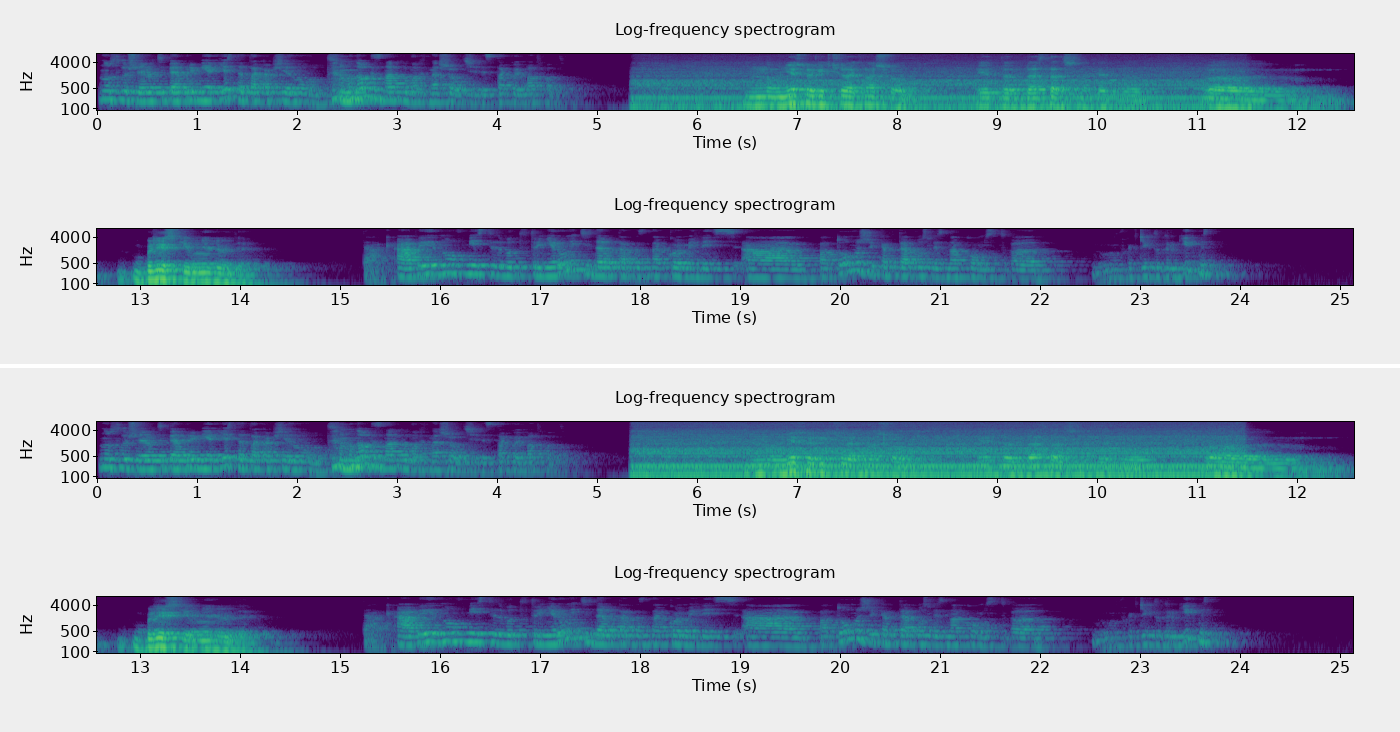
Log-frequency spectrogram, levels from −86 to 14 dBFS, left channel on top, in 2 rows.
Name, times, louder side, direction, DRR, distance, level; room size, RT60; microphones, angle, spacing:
voice 1, 0.0-4.6 15.2-22.0 22.5-23.7, equal, 25° left, -3 dB, 2.0 m, -33 dB
Engine, 5.3-11.5, right 6 dB, 75° right, 0.5 m, -27 dB
voice 2, 6.4-8.2 8.8-10.5 11.0-12.4 12.8-14.1, left 2 dB, 60° left, 1 dB, 0.8 m, -23 dB
8.2 x 4.1 x 4.7 m, 0.93 s
head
